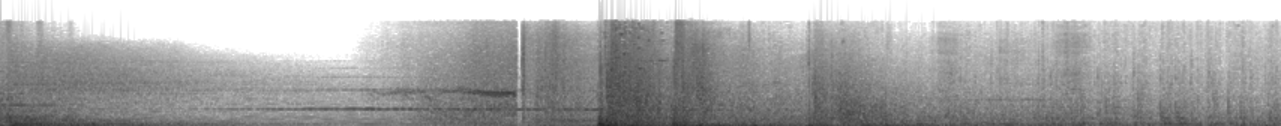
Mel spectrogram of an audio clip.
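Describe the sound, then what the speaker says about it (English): An explosive detonates in a ship's hold in the video game Detroit: Become Human: a deep rumbling boom swells in and bursts loudly, followed by sustained roaring, crackling debris and low rumble that lasts for many seconds. "They detonated an explosive in the hold. The ship is sinking, sir."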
